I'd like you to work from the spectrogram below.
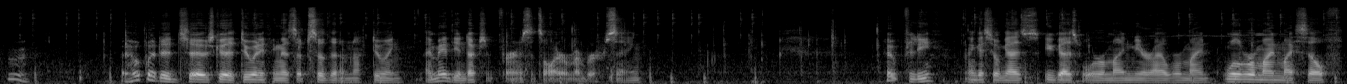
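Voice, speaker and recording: A Let's Play host with a lowish, creaky, fairly bright voice talks briskly in a sing-song way, with a little hiss or hum in the background. His commentary on the game is casual and rambling, full of chatty asides, and he often corrects himself mid-sentence.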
